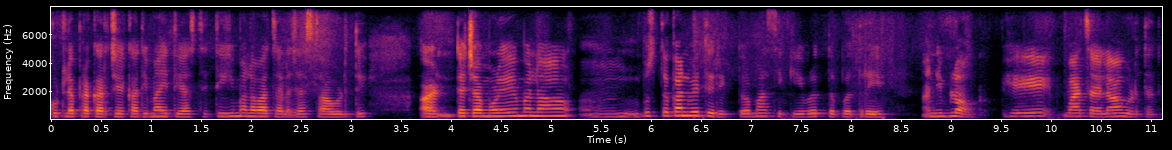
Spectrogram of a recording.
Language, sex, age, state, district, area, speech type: Marathi, female, 30-45, Maharashtra, Osmanabad, rural, spontaneous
